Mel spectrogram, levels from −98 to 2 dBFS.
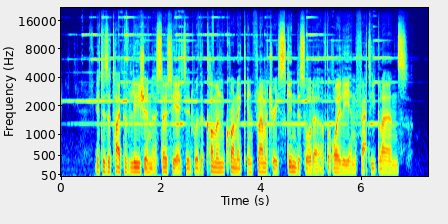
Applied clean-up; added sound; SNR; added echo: none; Musical instrument; 12 dB; none.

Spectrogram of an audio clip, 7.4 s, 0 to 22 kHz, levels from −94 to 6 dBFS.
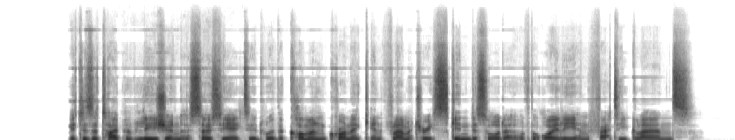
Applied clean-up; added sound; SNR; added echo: neural mask model DeepFilterNet 3.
